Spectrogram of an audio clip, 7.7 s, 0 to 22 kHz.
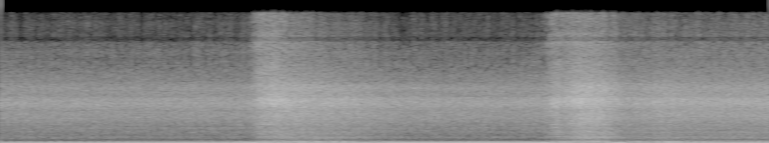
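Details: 1994 Toyota T100 after the misfire fix, with the wires zip-tied into their holders: steady, even idle with two clean throttle blips that rise and settle smoothly, no stumble or miss. Runs healthy.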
